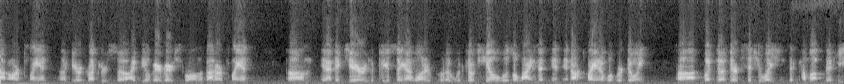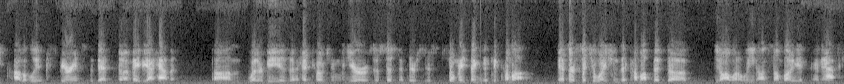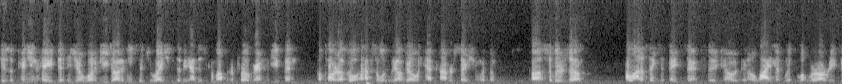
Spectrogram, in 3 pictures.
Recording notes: Listen to the teleconference between media and Rutgers.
